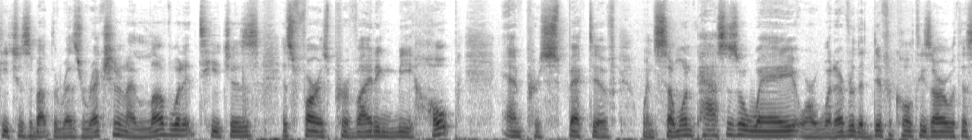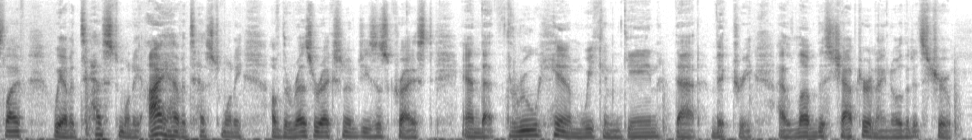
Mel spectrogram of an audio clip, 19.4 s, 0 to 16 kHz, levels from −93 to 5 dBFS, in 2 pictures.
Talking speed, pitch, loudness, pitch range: 195 wpm, 115 Hz, -24 LUFS, 105-125 Hz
